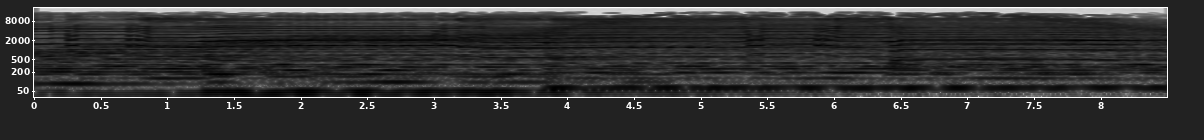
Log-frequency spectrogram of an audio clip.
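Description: Great Highland bagpipe played solo: a slow melody of long held notes, each sliding into the next, over the pipe's continuous drones.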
